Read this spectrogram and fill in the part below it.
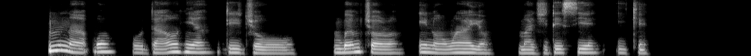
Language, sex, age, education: Igbo, female, 30-45, tertiary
